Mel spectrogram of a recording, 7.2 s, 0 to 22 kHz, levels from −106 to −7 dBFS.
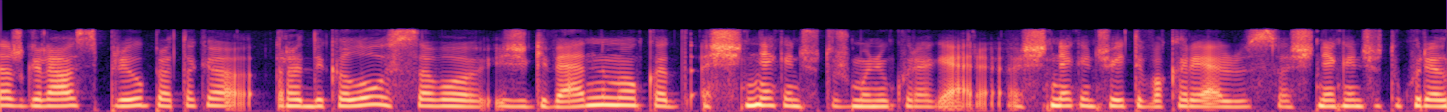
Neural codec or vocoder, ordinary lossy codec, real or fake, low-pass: none; MP3, 96 kbps; real; 7.2 kHz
